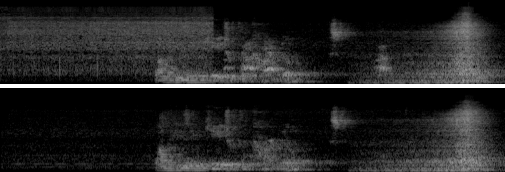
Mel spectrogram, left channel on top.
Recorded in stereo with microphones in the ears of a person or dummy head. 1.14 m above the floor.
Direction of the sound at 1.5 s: 60° left (ahead or behind).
